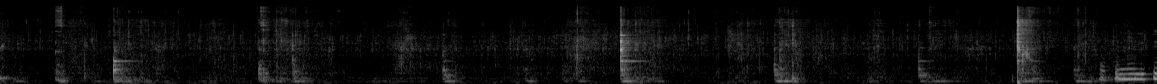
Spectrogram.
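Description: Sun-dried mango pieces for pickle being mixed with spices in a bowl, with soft intermittent scraping and stirring strokes at close range and brief sharper clinks, and no voice over it.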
